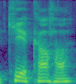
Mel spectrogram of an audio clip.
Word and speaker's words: Kia kaha: Kia kaha.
